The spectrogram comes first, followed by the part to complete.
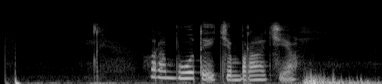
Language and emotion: Russian, sad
